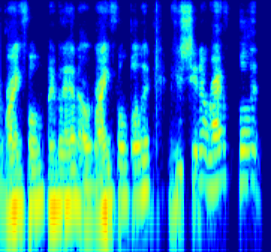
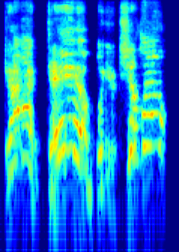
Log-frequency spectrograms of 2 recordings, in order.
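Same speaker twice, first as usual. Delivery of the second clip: much higher, loud exasperated yell; mock Pope shouting; 9 dB louder than usual. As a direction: yell at him like a fed-up Pope. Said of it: "Even the Pope is like".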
